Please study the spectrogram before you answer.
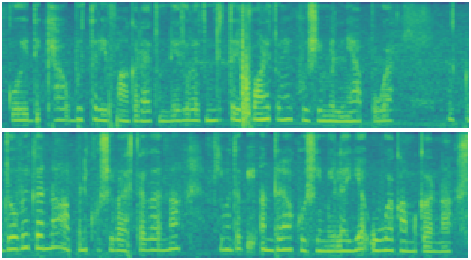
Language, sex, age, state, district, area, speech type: Dogri, female, 18-30, Jammu and Kashmir, Jammu, rural, spontaneous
